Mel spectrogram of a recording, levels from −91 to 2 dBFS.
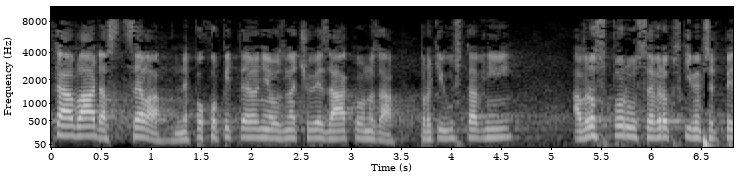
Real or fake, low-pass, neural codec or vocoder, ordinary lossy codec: fake; 9.9 kHz; codec, 44.1 kHz, 7.8 kbps, Pupu-Codec; MP3, 32 kbps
